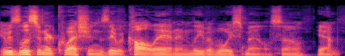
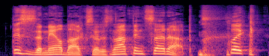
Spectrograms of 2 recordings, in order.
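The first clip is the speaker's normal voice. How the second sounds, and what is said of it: Automated voicemail message voice. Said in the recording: “Oh, that is actually what it's like when you call Jamel. ... Art imitating life.”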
